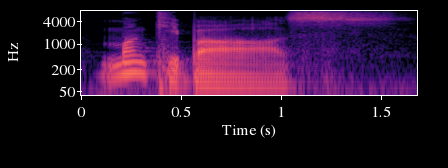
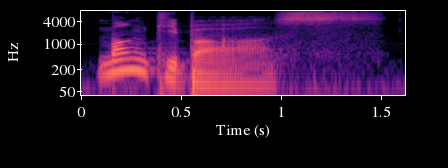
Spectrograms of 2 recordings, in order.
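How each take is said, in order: No difference in how they are said.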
